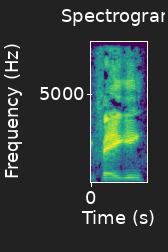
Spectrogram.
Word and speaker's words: Feige: And as a new Avengers Endgame trailer dropped, it is produced by Kevin Feige, of course, with, I never remember how to pronounce it. – Feige.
